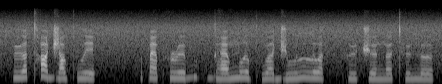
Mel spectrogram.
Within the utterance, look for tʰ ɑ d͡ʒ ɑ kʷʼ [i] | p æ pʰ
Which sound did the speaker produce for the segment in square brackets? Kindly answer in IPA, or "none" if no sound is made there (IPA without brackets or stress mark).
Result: e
